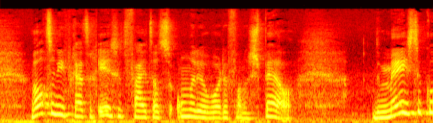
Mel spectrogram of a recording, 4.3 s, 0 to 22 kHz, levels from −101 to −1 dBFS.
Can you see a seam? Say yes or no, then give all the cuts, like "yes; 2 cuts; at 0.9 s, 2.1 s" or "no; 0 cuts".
yes; 1 cut; at 1.0 s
